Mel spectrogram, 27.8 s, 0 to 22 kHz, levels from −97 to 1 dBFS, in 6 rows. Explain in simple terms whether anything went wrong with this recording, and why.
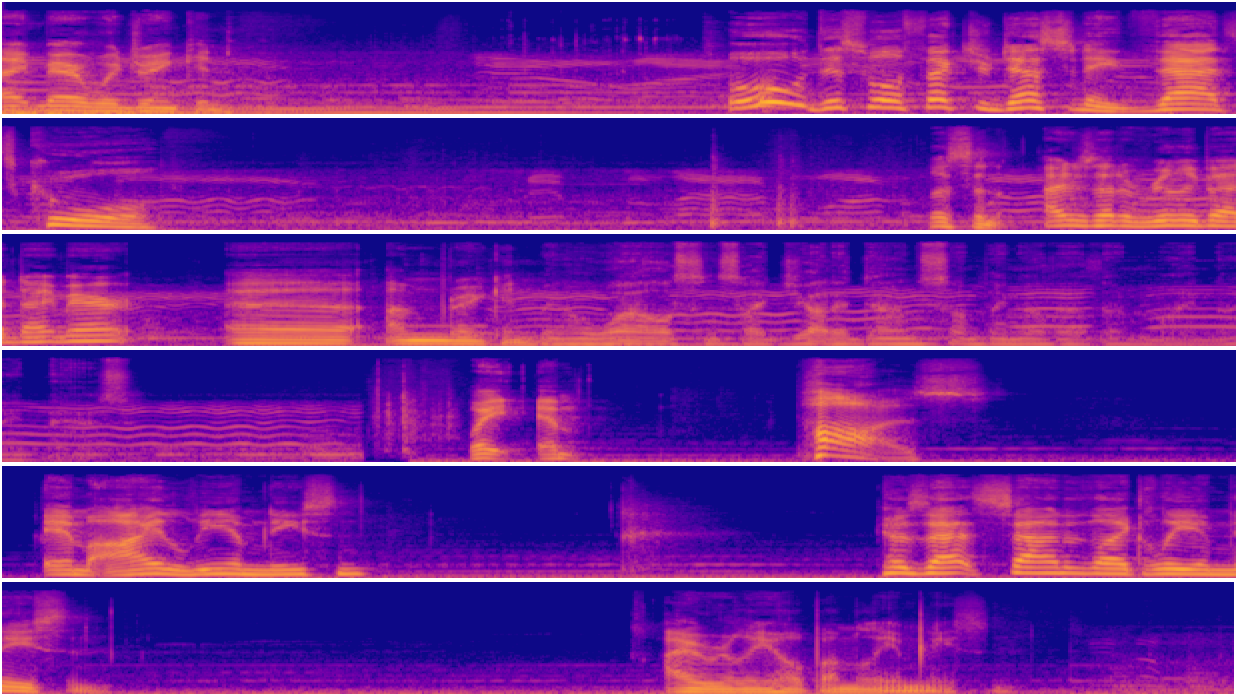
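Nothing went wrong technically: the signal stays steady and intact the whole way, with no breaks, glitches or distortion anywhere in it.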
